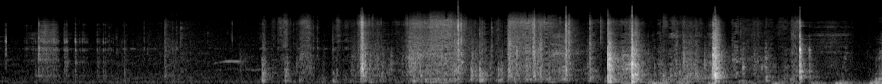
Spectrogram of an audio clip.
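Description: Handling noise of a plastic cassette storage box being picked up, moved and opened: rustling, with scattered clicks and a few sharper knocks and clacks toward the end.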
